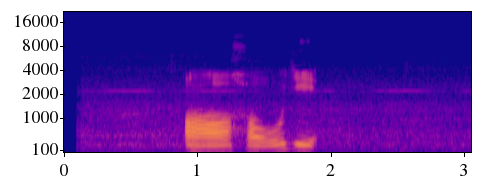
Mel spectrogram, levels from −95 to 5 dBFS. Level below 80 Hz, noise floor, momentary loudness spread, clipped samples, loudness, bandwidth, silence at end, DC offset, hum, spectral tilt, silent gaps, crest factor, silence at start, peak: -84 dBFS; -64 dBFS; 11 LU; under 0.1%; -30 LUFS; 8.4 kHz; 1.2 s; under 0.1%; none; -7 dB/octave; none; 20 dB; 0.9 s; -12 dBFS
